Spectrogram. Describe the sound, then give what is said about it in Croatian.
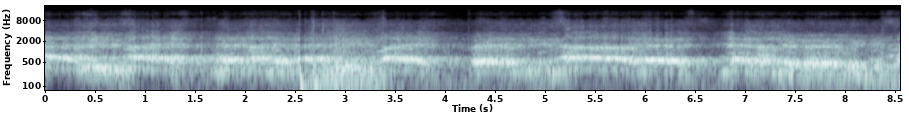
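Loud crowd of Dinamo football fans singing and chanting in celebration after their favoured candidate wins the club presidential election, a dense, continuous mass of voices with a few brief dips in level. “Nastao je delirij. Brojni navijači modrih zapalili su baklje, podigli ruke u znak pobjede i novog predsjednika, svog miljenika, pozdravili pjesmom.”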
